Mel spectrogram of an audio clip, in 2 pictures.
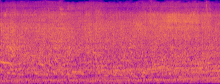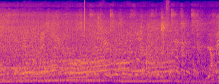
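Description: Rallycross cars in the Division II final of the national autocross at Arteixo race past loudly, engines roaring and revving continuously with rising and falling pitch, while an announcer talks over the racing.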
